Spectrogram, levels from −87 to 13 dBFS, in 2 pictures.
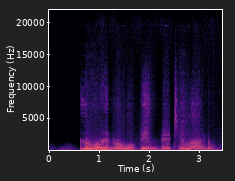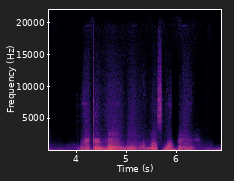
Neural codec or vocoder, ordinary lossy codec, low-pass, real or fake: codec, 44.1 kHz, 0.9 kbps, DAC; none; none; fake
